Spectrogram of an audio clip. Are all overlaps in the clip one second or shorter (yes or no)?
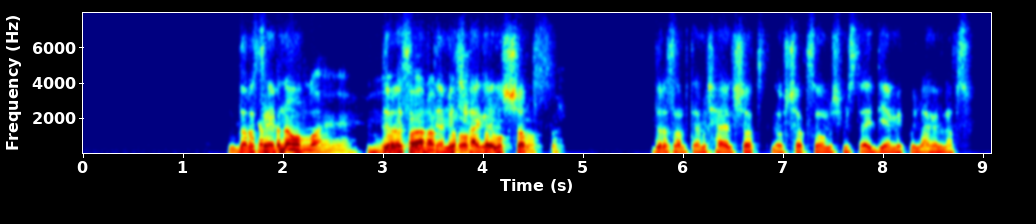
no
